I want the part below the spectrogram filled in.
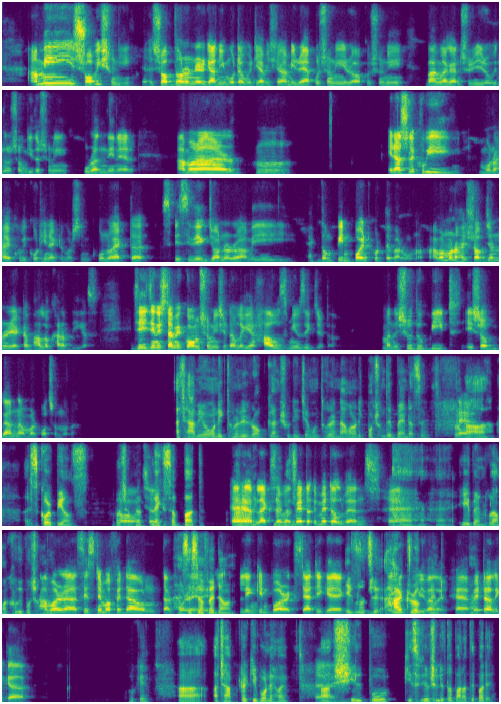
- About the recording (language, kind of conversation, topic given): Bengali, unstructured, আপনি কি সব ধরনের শিল্পকর্ম তৈরি করতে চান, নাকি সব ধরনের খেলায় জিততে চান?
- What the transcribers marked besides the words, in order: other background noise; in English: "specific"; bird; in English: "pinpoint"; horn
